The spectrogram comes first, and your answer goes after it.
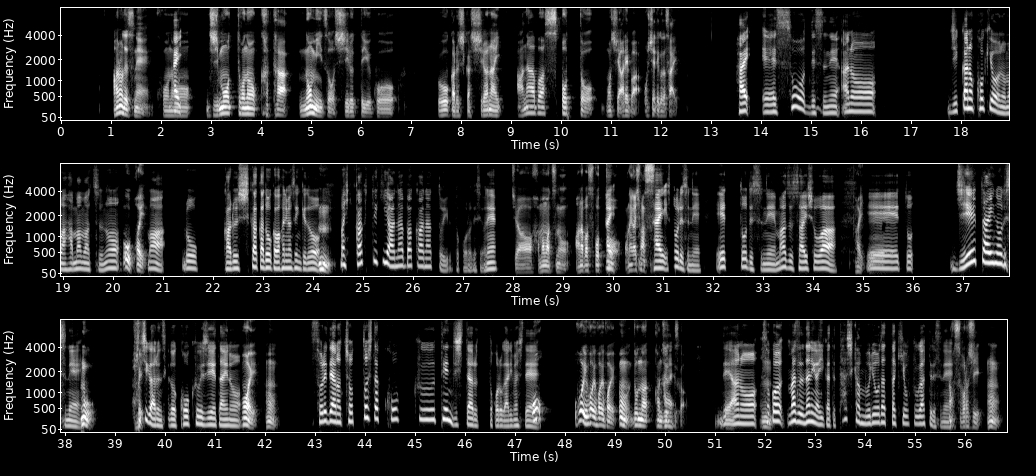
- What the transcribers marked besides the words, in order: unintelligible speech; other background noise
- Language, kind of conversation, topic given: Japanese, podcast, 地元の人しか知らない穴場スポットを教えていただけますか？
